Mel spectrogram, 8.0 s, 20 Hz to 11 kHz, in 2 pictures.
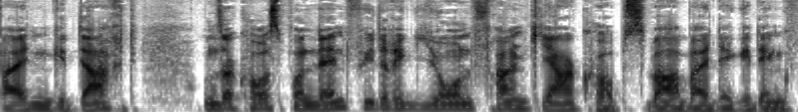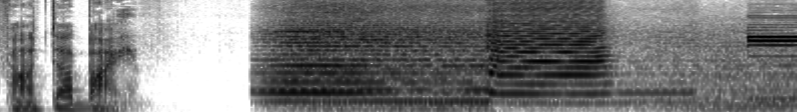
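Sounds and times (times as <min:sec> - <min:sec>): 
speech: 0:00.0 - 0:04.7
horn blasts from tractors in a memorial convoy rolling past an accident site: 0:05.2 - 0:07.9.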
